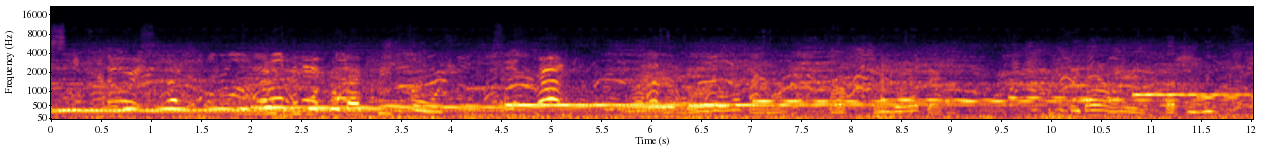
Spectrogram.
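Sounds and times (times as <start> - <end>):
spectators talking: 0.0 - 12.0.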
